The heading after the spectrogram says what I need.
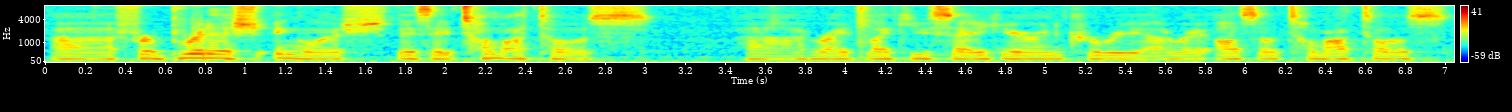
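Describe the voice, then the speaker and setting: A man with an American accent teaching an online English class, speaking haltingly and pausing often with fillers. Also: on the high side, level tone, a little mellow. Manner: slow and halting, with frequent filler pauses.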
